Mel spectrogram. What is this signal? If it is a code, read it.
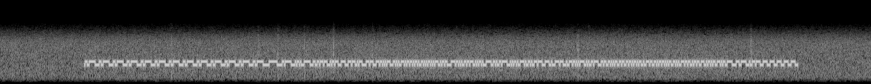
NAVTEX (SITOR-B), 100 baud, 170 Hz shift, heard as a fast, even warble, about 1000 Hz centre, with radio static. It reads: ZCZC PE37 NAV WARNING 387.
